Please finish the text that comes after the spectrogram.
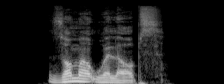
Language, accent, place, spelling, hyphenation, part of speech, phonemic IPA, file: German, Germany, Berlin, Sommerurlaubs, Som‧mer‧ur‧laubs, noun, /ˈzɔmɐʔuːɐ̯ˌlaʊ̯bs/, De-Sommerurlaubs.ogg
- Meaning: genitive singular of Sommerurlaub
